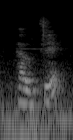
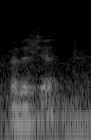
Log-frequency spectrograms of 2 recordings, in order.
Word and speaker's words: Pelletier: Pelletier. Pelletier.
